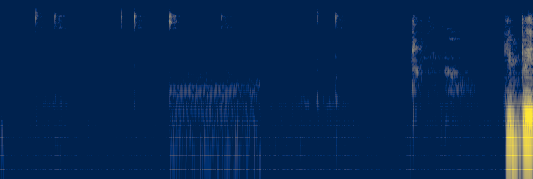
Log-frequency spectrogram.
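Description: Faint, sharp computer mouse clicks, about eight of them scattered over two seconds, some in quick pairs. They come from clicking letter buttons on a web page's on-screen Hebrew keyboard. A man's voice starts to speak again right at the end.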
